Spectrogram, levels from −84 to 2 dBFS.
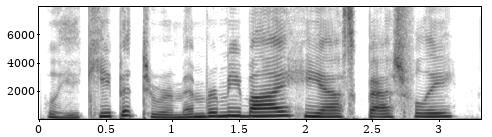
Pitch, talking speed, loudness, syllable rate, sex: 225 Hz, 200 wpm, -15 LUFS, 5.3 syllables/s, female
